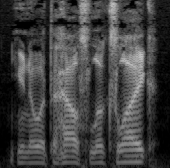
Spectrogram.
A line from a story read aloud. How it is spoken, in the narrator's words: Clown asked in a growling engine of a voice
